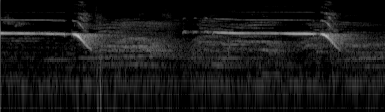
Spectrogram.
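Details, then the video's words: Common iora, locally called sirpu or cipou, in full song: a sustained level whistle that drops in a quick falling slur, given twice with a faint softer note between. "Burung sirpu atau burung cipou gacor"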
